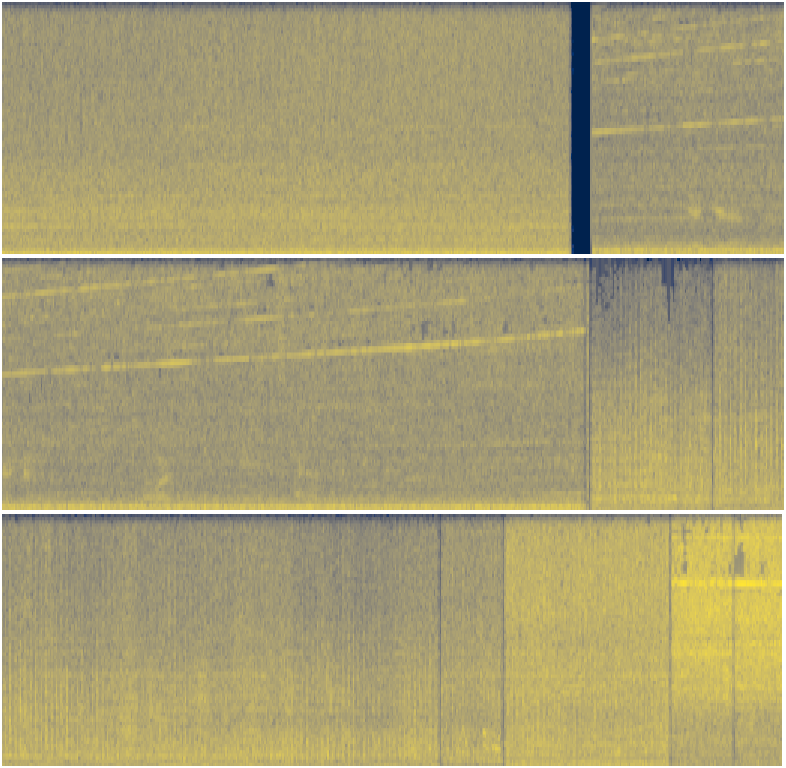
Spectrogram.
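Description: Helicopter in flight heard from inside the cabin: a loud, steady engine and rotor drone. It is broken by a brief dropout about six seconds in and changes character at cuts around fourteen and twenty-one seconds, the last part heard from outside as the helicopter comes in to land.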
